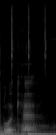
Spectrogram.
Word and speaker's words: Bliquez: BLIQUEZ. BLIQUEZ. You know what I was saying? I was saying BLIQUEZ.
